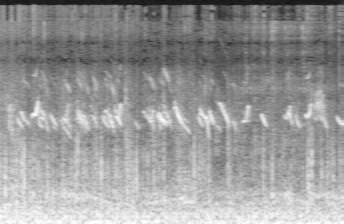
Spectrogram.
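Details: Chicks giving loud, high, falling peeps in quick succession, several birds overlapping, over a low steady rumble.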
